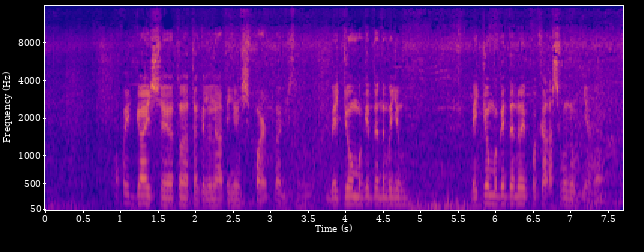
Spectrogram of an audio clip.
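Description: A middle-aged man talks calmly, close to the microphone.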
